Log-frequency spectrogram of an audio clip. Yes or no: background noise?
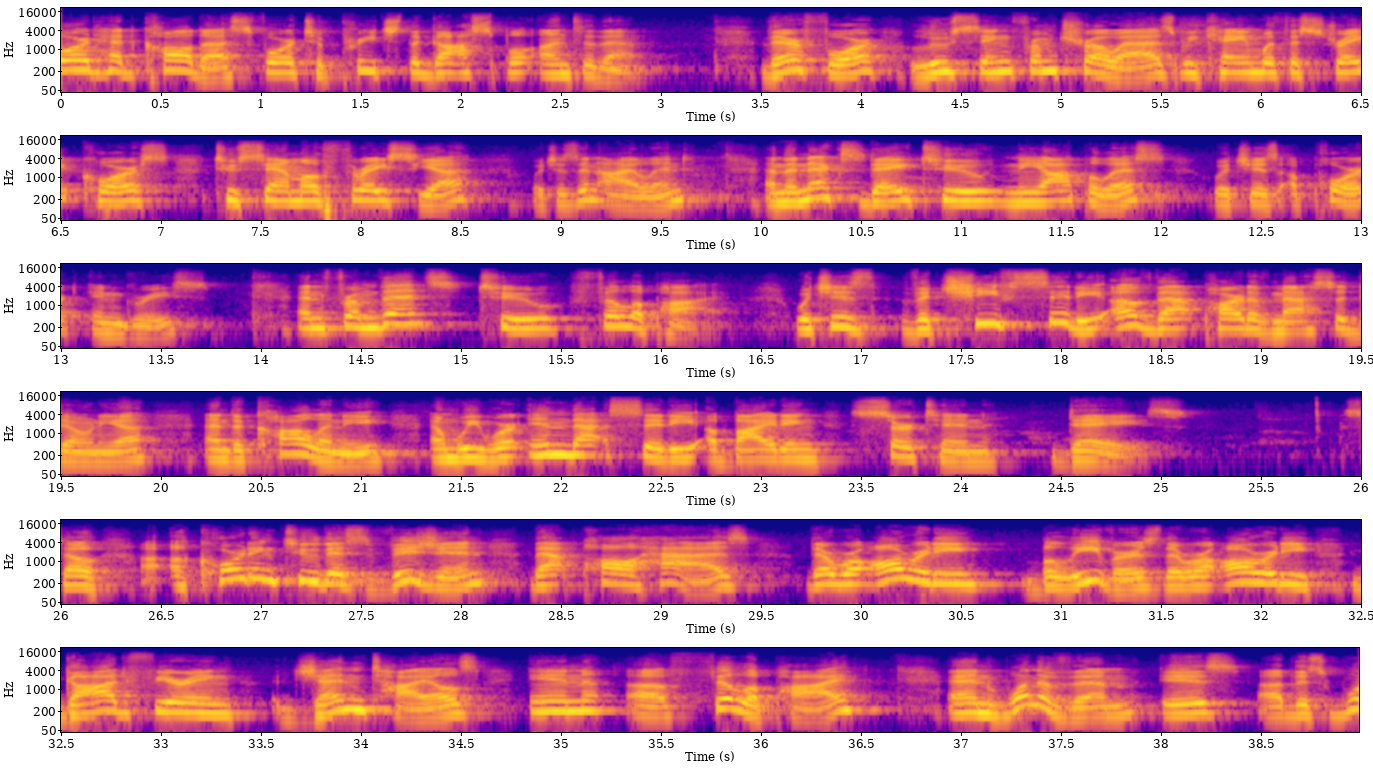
no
